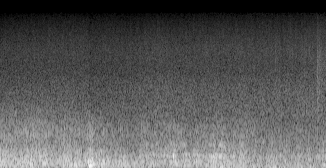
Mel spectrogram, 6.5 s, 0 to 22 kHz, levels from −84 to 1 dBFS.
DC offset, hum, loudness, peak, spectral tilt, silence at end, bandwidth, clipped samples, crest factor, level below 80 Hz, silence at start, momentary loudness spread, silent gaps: under 0.1%; none; -18 LUFS; 0 dBFS; -8 dB/octave; 0 s; 14 kHz; under 0.1%; 16 dB; -22 dBFS; 0 s; 10 LU; none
